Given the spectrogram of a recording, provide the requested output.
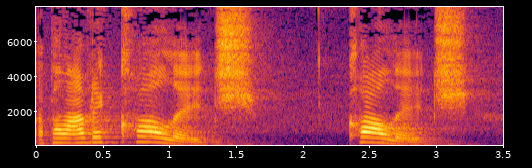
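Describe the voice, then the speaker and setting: A woman speaks at a high pitch with very wide pitch swings, and there is noticeable background noise plus audible room echo. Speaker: English teacher. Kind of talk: tutorial.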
